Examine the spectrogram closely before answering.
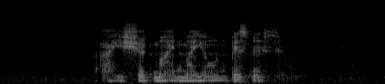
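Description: A man speaks calmly and up close.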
